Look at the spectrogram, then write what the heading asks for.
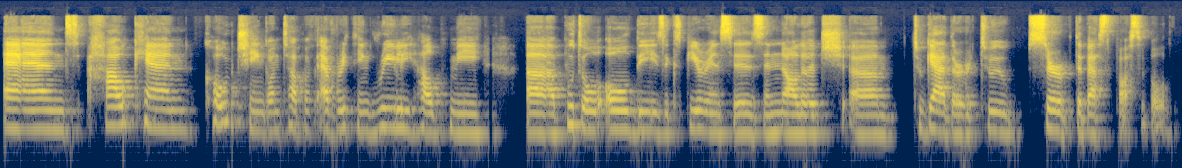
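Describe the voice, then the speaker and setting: A woman's voice: on the low side, level tone, slow. A woman in her thirties from Serbia, answering interview questions with frequent hesitations and fillers. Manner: hesitant, many ums. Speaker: guest coach and trainer.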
